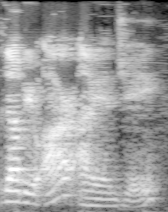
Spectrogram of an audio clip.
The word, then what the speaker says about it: wring: But this is W-R-I-N-G. It's the same sound, ring, because W is silent.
